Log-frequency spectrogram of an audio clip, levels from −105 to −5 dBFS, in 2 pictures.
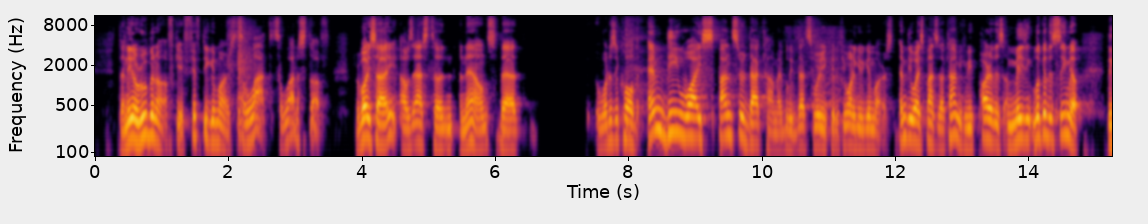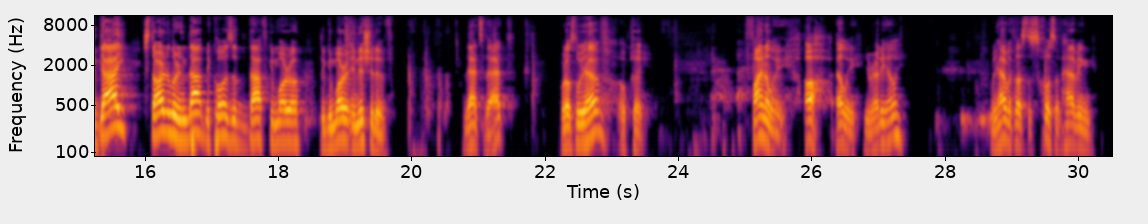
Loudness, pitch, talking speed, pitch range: -26 LUFS, 150 Hz, 165 wpm, 125-180 Hz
